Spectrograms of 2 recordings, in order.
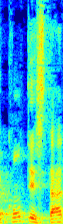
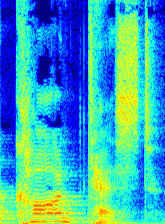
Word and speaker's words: contest: He is training for a contest. Mais uma vez, he training for contest. Dando ênfase aonde? No início da palavra, tá?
